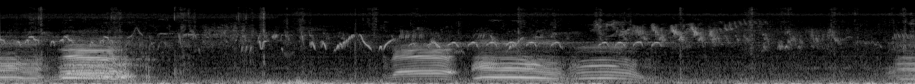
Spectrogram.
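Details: Tame herded cattle grazing in a broad oil palm plantation: one drawn-out moo, then two longer bellows a little later, each rich in stacked harmonics, while small birds chirp steadily in the background.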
